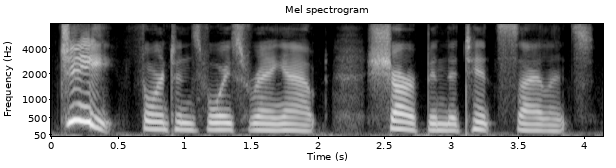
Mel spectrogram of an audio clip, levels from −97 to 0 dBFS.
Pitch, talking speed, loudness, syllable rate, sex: 190 Hz, 145 wpm, -19 LUFS, 4.2 syllables/s, female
